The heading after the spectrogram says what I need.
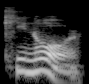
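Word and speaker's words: כינור: it appears in the Psalms many times it's pronounced kinor Kino k-i-n-o-r and when you type you write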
